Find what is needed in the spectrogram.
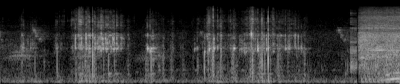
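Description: Irregular plastic clicks and rattling from a homemade PVC reel for electric fence rope being turned and handled, with a short run of faster clicking about a second in. A steady hiss comes in near the end.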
